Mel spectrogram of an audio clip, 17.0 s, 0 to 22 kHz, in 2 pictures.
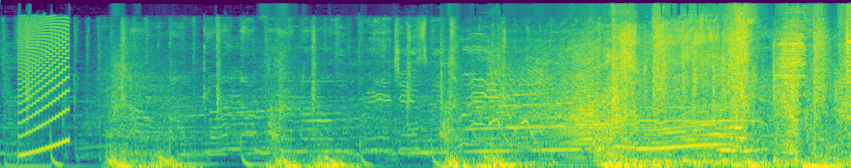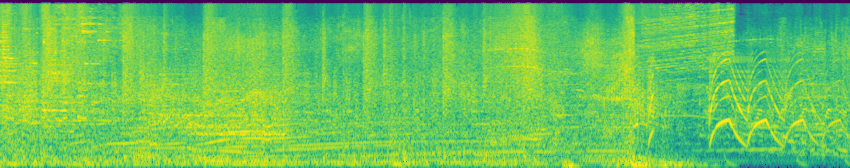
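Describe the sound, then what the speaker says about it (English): Street racing in NFS Most Wanted (2005), with sliding, squealing tires and revving engines over a wailing police siren, busy and loud throughout, no talk. "Revving up at number 22 on my list is NFS Most Wanted 2005, a game that set the bar for street racing and car culture."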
